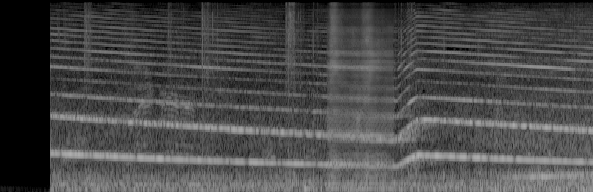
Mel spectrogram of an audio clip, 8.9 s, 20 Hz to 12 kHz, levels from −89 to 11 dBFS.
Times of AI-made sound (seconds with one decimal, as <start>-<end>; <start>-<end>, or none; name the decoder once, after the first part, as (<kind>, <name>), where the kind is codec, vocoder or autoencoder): 4.9-5.9 (vocoder, Vocos)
